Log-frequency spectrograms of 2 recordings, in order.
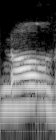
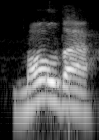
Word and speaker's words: Molde: Arsenal yesterday defeated Molde 3-0. Molde, I pronounced it correctly, Sam.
